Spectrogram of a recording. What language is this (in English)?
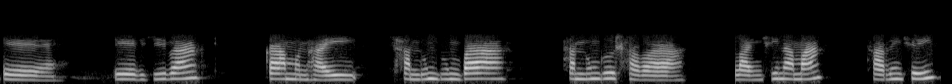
Bodo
